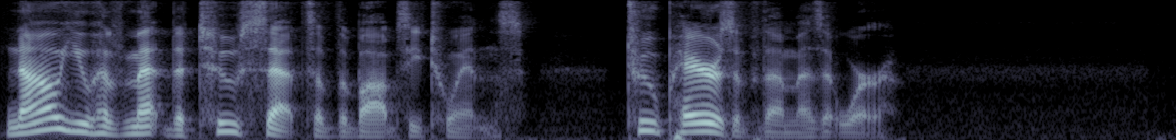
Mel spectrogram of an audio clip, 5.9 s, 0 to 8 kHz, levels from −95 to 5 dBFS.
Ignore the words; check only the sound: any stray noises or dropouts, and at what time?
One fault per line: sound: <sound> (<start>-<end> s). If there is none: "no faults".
no faults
